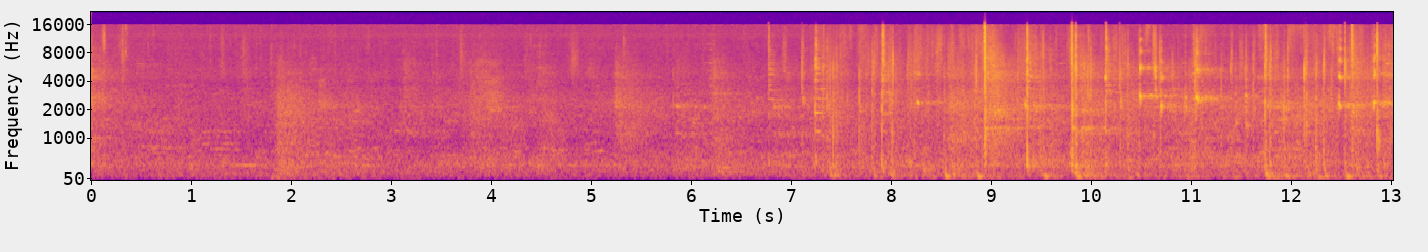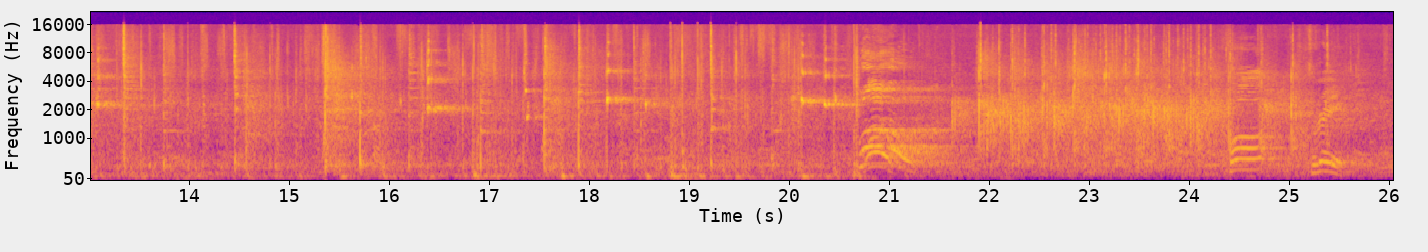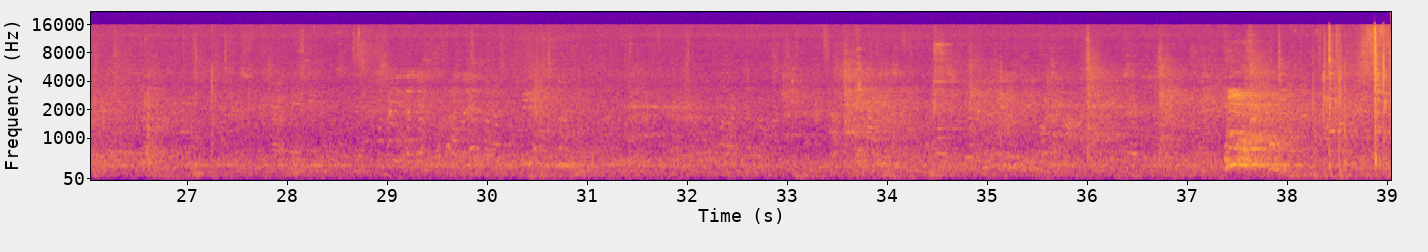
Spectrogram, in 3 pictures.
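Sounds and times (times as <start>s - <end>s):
shoes squeaking on court floor: 5.8s - 20.8s, 38.2s - 39.0s
rackets hitting shuttlecock: 6.8s - 20.8s, 38.2s - 39.0s
loud shout: 20.7s - 21.6s, 37.4s - 38.0s
applause: 21.6s - 25.4s.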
